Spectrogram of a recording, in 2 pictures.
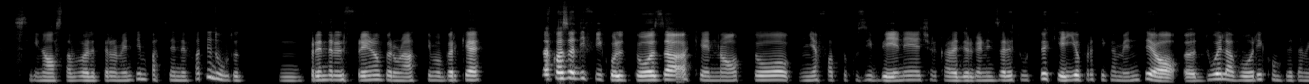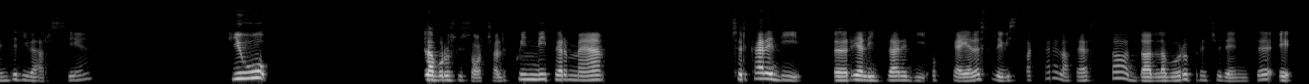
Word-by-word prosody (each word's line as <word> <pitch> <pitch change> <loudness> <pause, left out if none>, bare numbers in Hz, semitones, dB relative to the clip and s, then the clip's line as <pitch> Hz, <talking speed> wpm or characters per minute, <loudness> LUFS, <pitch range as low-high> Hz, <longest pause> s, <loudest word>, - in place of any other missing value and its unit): Sì, 195 -2 -18
no, 180 0 -2
stavo 180 +1 -8
letteralmente 185 +3 -6
impazzendo. 220 -5 -9
Infatti 255 - -10
ho - - +2
dovuto, 200 -8 -4 0.3
mhmm, 175 0 -12
prendere 205 +1 0
il 210 - -1
freno 205 +2 0
per 200 -2 -3
un 180 - -5
attimo. 185 +2 -6
Perché 200 +1 +3 0.5
la 230 - +3
cosa 280 +2 +10
difficoltosa 205 -5 +5
che 200 -3 -5
noto, 190 +2 0
mi 190 +2 -8
ha - - -8
fatto 200 +1 -15
così 205 +1 -15
bene 190 +2 0
cercare 195 -3 -4
di 180 - -5
organizzare 185 +2 -3
tutto, 205 +4 -3
è - - +2
che 240 -5 0
io 205 +4 +5
praticamente 210 -3 -2
ho, 165 -3 +5
ehm, 165 - 0
due 220 +9 +3
lavori 195 0 -1
completamente 190 -2 -11
diversi 195 +3 -15 1.4
Più 275 +4 +4 1.6
lavoro 205 -1 +5
sui 195 -1 -16
social, 160 -2 -11
quindi 235 0 -2
per 220 -2 -1
me 210 +1 0 1.3
cercare 270 - +3
di, 200 -4 -11 0.3
ehm, 185 0 +2
realizzare 195 -1 0
di: 170 -3 -17
okay, 195 -4 -5
adesso 220 +7 -5
devi 185 -5 -8
staccare 205 +9 -21
la 235 -8 -12
testa, 185 +11 -10
dal 175 -4 -3
lavoro 180 +6 -4
precedente 195 -2 -11
e 190 - -6
195 Hz, 140 wpm, -22 LUFS, 185-215 Hz, 1.6 s, cosa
